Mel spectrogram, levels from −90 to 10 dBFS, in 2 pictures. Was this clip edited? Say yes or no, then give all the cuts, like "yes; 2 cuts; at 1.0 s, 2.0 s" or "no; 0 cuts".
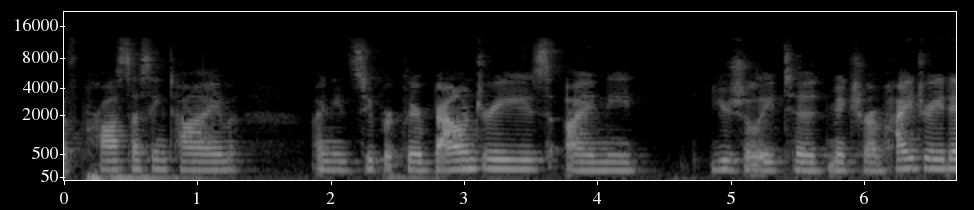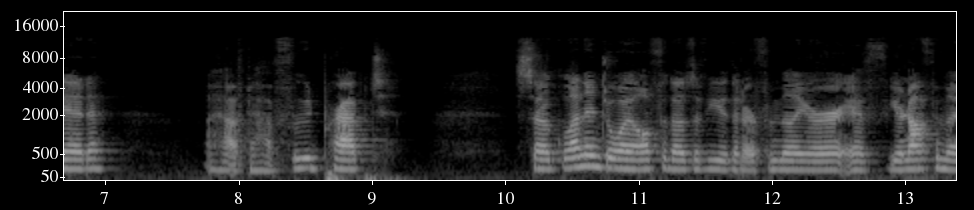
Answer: no; 0 cuts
